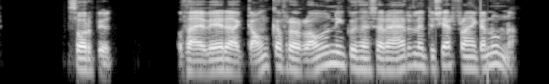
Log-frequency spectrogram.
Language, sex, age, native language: Icelandic, male, 40-49, Icelandic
